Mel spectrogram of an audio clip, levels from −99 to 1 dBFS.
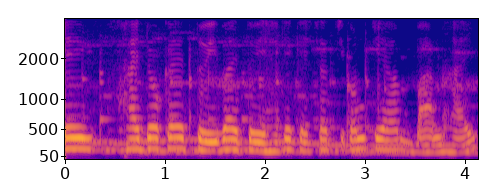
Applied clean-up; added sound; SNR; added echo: none; Marimba, xylophone; 14 dB; reverberation time 0.2 s.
